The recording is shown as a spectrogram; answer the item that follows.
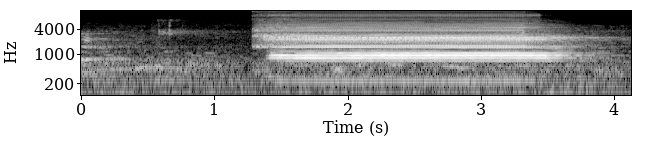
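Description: Gymnasium scoreboard horn sounding one long, steady blast of about two seconds, starting about a second in and trailing off into the hall's echo.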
